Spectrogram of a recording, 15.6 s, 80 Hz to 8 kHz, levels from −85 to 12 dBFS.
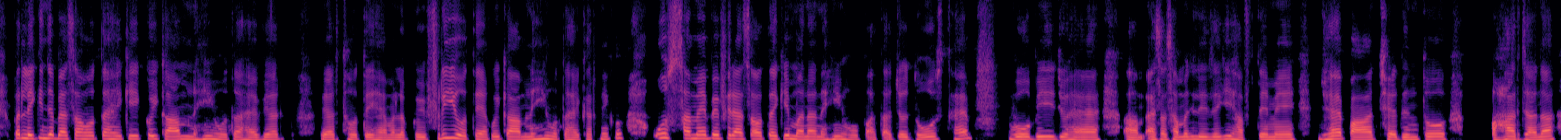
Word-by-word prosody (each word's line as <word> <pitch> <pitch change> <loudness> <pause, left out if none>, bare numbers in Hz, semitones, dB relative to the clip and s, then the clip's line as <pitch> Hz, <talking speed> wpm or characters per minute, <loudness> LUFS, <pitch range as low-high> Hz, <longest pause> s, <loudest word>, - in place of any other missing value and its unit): पर 215 - +2
लेकिन 205 0 +3
जब 205 -2 +3
ऐसा 185 0 +1
होता 175 0 0
है 170 0 0
कि 175 +1 0
कोई 175 - +1
काम 160 0 +2
नहीं 155 +3 0
होता 145 -2 -2
है 135 +1 -1
व्यर्थ, 145 +2 -2 0.4
व्यर्थ 140 +2 -1
होते 135 0 -1
हैं 130 0 0
मतलब 130 0 -1
कोई 140 -1 0
फ्री 225 +4 0
होते 175 -7 +1
हैं, 145 -1 0
कोई 155 +1 -2
काम 150 -2 +2
नहीं 155 +3 +2
होता 155 -4 -2
है 135 - -2
करने 145 +1 -5
को 220 - -3 0.4
उस 235 - +1
समय 200 -1 +3
पे 200 0 +3
फिर 195 - +1
ऐसा 180 -3 +1
होता 175 +1 +1
है 175 - +1
कि 190 - +4
मना 155 0 +2
नहीं 155 +3 0
हो 130 -3 -2
पाता। 135 - -3
जो 145 - +1
दोस्त 155 +4 -2
हैं 175 +2 +1 0.4
वो 145 +1 +4
भी 155 0 +3
जो 145 - +1
है 140 0 +2 0.3
अ, 130 -2 +3
ऐसा 150 +1 +1
समझ 150 +1 +2
लीजिए 145 -1 +1
कि 165 +2 +1
हफ्ते 145 +1 -1
में 145 0 +1 0.3
जो 140 +5 +2
है 175 - +5
5-6 140 +2 +3
दिन 135 0 0
तो 155 0 +3 0.5
बाहर 160 -1 +2
जाना 140 +2 +3
150 Hz, 235 wpm, -23 LUFS, 140-170 Hz, 0.5 s, है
